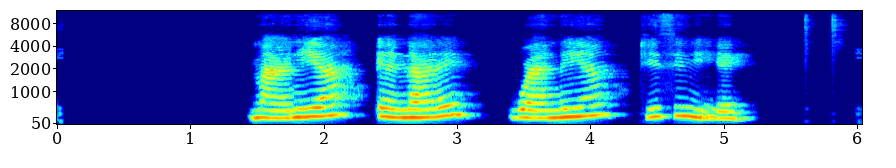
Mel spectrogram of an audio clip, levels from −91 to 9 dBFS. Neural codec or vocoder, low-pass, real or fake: codec, 24 kHz, 0.9 kbps, WavTokenizer, medium music audio release; 10.8 kHz; fake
